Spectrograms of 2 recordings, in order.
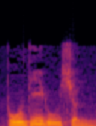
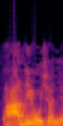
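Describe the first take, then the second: First: The first vowel is a rounded 'oh' sound. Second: The first vowel is an open 'ah' sound. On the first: The speaker calls it right. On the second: The speaker calls it wrong. "바디 로션이 아니라"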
